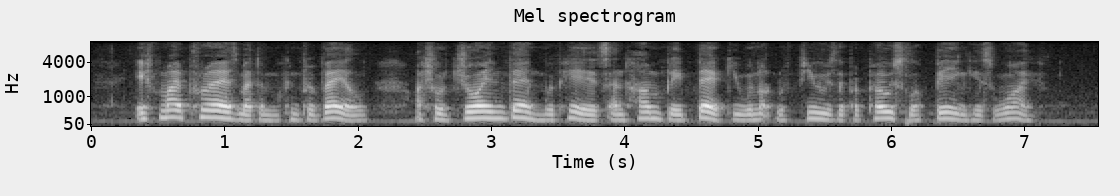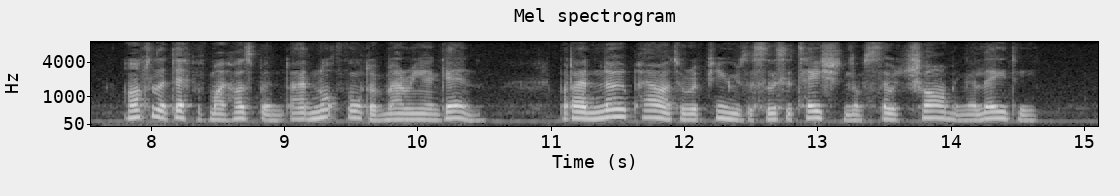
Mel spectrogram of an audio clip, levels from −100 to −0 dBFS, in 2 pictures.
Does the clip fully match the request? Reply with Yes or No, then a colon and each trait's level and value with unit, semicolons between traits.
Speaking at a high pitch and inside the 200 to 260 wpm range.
No: medium, 165 Hz; fast, 205 wpm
